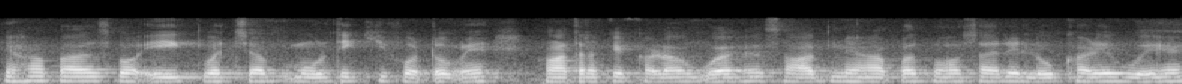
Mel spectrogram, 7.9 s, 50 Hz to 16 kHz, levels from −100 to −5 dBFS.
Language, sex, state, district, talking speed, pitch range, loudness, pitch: Hindi, male, Madhya Pradesh, Umaria, 190 wpm, 135-145 Hz, -19 LUFS, 140 Hz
